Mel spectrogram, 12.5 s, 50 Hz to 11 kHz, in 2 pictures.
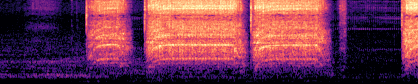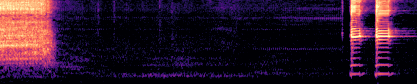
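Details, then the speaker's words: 2001 Yamaha V-Star 1100 Classic Silverado, 6,000 miles, sat for months; extra starter ground added without help: repeated one-to-two-second cranking bursts, engine never catches; cranks but won't start, cause unknown. "The title and everything says it has 6,000 miles on it. Yeah, I can't get it to run."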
